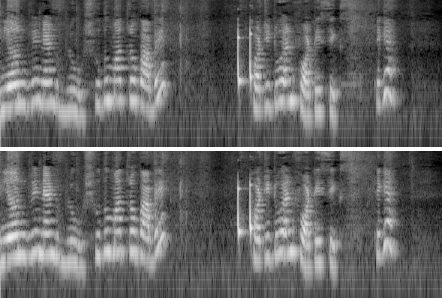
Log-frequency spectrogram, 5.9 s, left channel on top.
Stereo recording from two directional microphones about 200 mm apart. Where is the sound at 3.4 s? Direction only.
10° right (ahead or behind).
